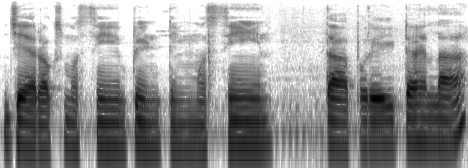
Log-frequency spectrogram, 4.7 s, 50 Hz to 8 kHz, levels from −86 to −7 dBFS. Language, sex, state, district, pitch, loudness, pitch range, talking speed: Odia, male, Odisha, Nuapada, 105 Hz, -19 LUFS, 100-110 Hz, 100 wpm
